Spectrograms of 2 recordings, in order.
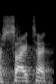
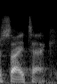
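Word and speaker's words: SITEK: and I filmed this video source inspection for SciTech Process Solutions. Again, our company is spelled S-I-T-E-K, Process Solutions, and you can find us on the web by searching for SciTech.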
